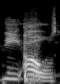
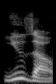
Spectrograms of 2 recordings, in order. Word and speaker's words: Uzo: Well, her first name is Uzo. So I think it's Yuzo, right? Yeah, Yuzo. So Maybe so.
